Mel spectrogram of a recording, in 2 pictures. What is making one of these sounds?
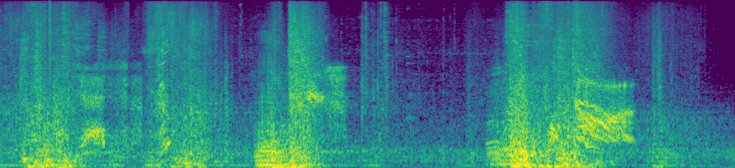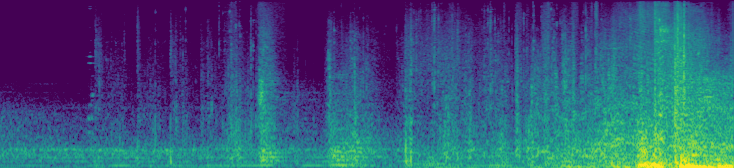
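An energy blade hums and whooshes as it swings.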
